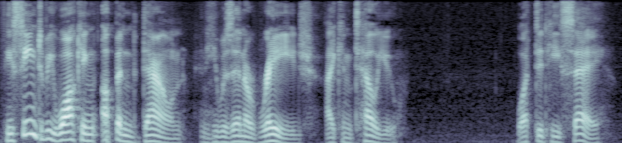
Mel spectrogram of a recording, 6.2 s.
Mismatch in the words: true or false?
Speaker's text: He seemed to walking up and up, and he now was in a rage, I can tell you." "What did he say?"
true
